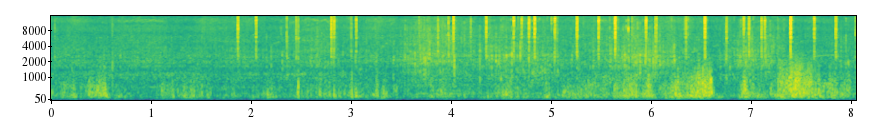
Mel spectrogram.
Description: My brand new Cannondale Flash 1 29er keeps creaking like this. Constantly, all the time, pretty loud.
